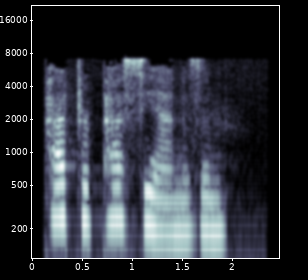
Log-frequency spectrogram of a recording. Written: patripassianism

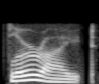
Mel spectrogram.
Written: fluorite

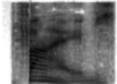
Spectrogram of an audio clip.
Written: fives

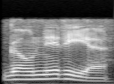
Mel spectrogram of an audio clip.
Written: gonidia

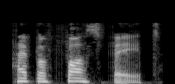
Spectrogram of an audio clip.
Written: hypophosphate

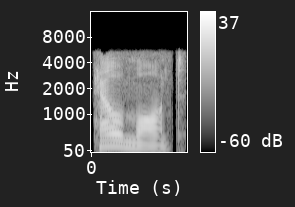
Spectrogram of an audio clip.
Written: Helmond

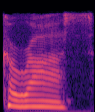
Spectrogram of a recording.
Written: kaross

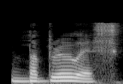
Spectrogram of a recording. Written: Bobruisk

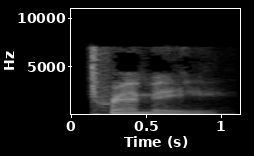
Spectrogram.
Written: tremie

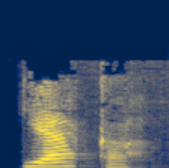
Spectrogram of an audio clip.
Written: yacka

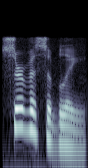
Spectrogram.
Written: serviceably

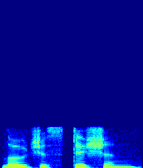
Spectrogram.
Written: logistician

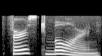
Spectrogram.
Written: firstborn

